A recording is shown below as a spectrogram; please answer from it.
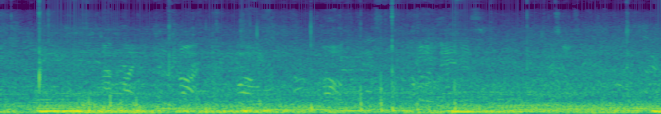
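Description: Wind buffeting the microphone in gusts, a low rumble that surges about half a second in and again near the end. Over it, distant voices call out across the field, with a few sharp knocks.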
